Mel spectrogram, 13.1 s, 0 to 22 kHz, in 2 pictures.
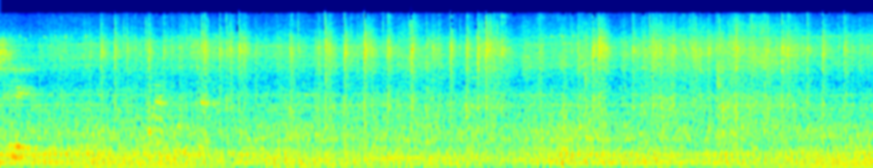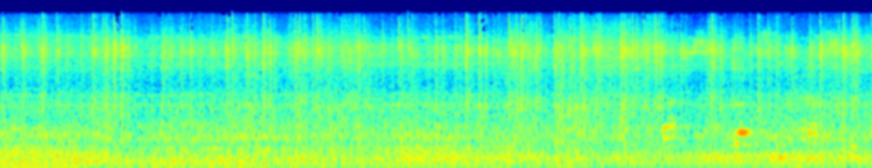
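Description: Alexander Dennis Enviro400 double-decker bus heard from inside while under way: the engine's steady drone with hum tones that shift in pitch a few times, over road and cabin noise.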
